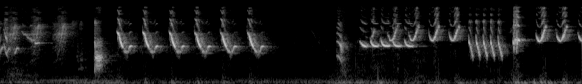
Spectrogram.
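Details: Song from a black-winged myna used to train young birds, rich in tembakan: loud sliding whistles repeated several times a second, a brief gap, then a fast twittering series and rattling trill.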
